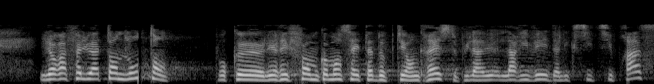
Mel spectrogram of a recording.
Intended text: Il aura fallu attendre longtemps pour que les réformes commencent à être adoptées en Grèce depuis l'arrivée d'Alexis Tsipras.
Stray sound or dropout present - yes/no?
yes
